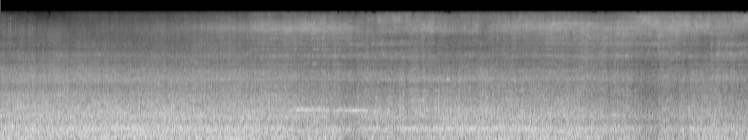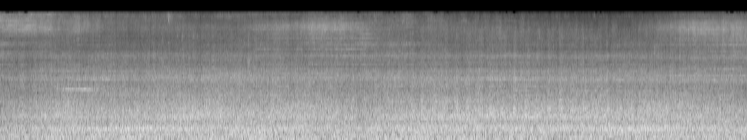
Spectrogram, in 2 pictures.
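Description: Norfolk Southern freight train's autorack cars rolling past with a steady, loud noise of steel wheels on rail. Twice there is a brief wheel squeal, about a quarter of the way in and near the middle.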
